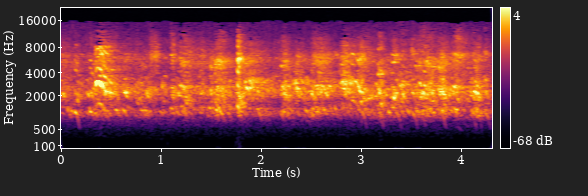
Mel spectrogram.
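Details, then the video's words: A flock of Western jackdaws chatters with short, sharp, overlapping 'chack' notes crowding together without pause, with no other clear sounds. "Jackdaw Bird Call"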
